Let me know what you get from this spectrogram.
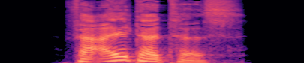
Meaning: strong/mixed nominative/accusative neuter singular of veraltert
- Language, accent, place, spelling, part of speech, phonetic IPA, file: German, Germany, Berlin, veraltertes, adjective, [fɛɐ̯ˈʔaltɐtəs], De-veraltertes.ogg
